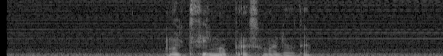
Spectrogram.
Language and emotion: Russian, neutral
